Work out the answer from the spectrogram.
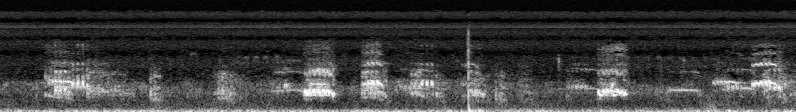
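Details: A flock of common cranes trumpeting at sunset as they fly back to roost at Los Canchales reservoir: repeated rolling, bugling calls from many birds, some overlapping, rising and falling in loudness.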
